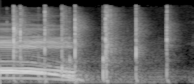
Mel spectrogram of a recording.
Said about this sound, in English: Well, she didn't even stick around for her applause.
